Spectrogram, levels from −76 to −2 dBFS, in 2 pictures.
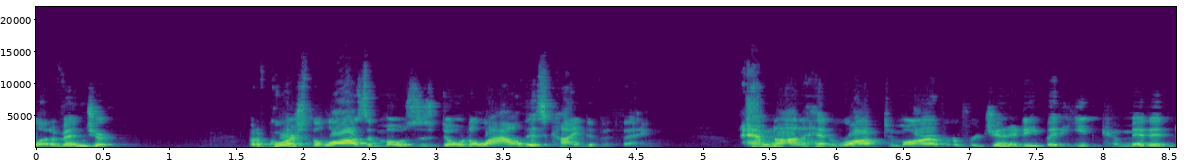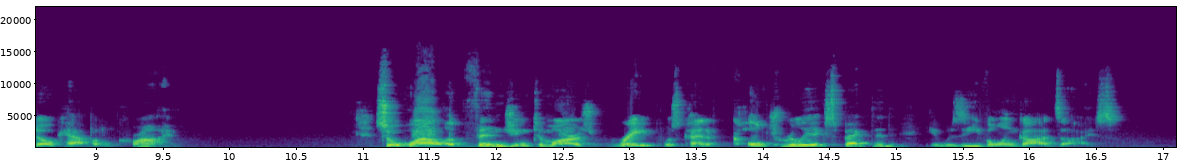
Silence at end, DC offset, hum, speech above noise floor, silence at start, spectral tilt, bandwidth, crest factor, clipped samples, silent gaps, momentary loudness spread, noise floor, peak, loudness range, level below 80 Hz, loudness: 0.45 s; under 0.1%; none; 47 dB; 0 s; -3.5 dB/octave; 14 kHz; 18 dB; under 0.1%; none; 13 LU; -64 dBFS; -2 dBFS; 4 LU; -68 dBFS; -18 LUFS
